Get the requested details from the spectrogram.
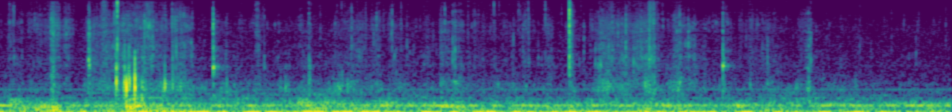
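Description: A solid piece of dried purple bar soap is held in the hand and sliced with a snap-off metal blade, giving a run of short, dry, crunchy cuts and crackles. Thin shavings come off the bar over a low, steady background hum.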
